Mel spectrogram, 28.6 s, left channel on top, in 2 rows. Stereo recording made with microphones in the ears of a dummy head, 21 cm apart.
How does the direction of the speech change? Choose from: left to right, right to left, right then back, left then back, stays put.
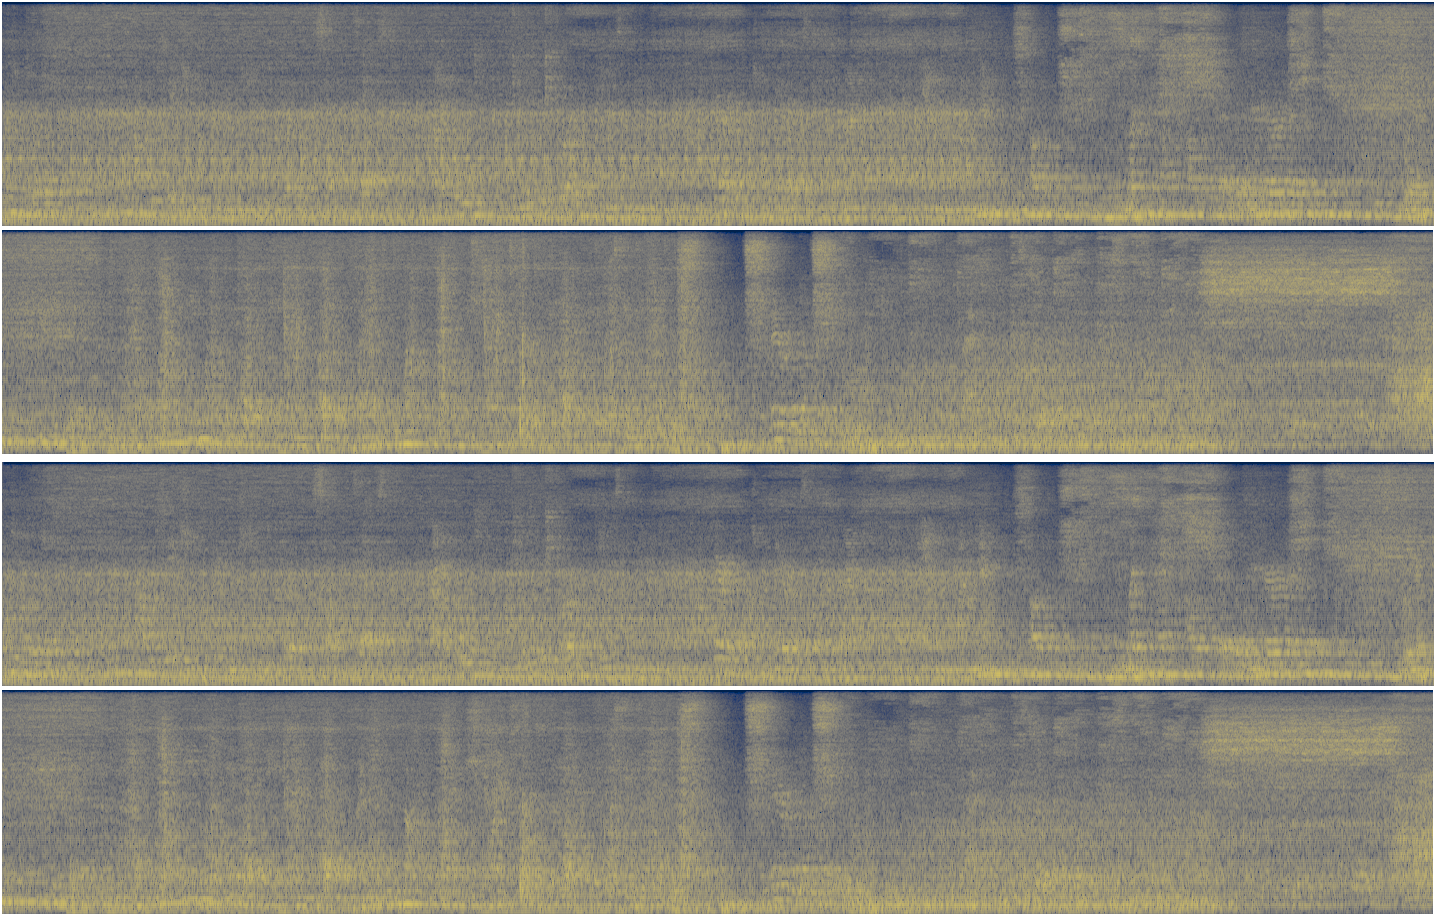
right to left.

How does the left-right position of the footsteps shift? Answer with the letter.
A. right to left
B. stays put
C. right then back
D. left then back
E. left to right
D.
